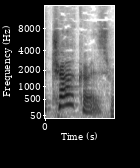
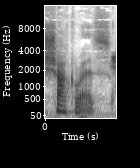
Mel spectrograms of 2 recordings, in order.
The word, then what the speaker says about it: chakras: like the chakras, right? – Yes. – I said it wrong. It's chakras.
